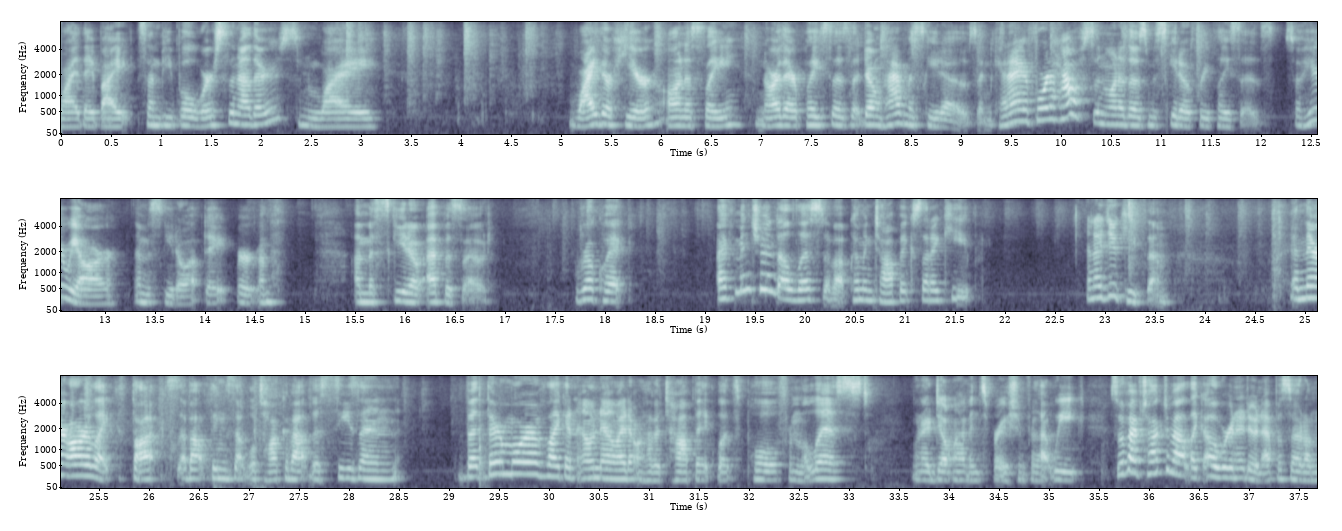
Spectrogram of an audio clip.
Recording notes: Please excuse the dog noises in the background, they would not leave or lay down.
